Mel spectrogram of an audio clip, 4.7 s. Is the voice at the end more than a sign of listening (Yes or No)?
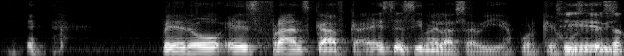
Yes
